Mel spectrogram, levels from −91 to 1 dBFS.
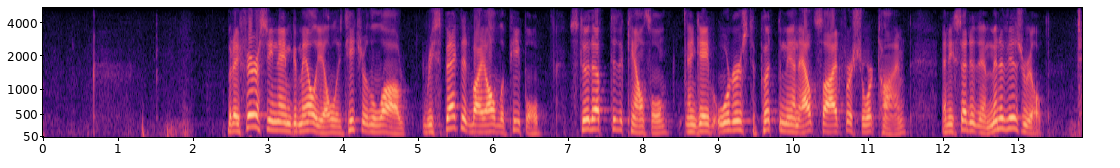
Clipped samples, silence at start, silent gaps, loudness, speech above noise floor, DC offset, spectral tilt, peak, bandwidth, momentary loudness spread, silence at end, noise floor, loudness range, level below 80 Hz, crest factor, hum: under 0.1%; 1.65 s; none; -18 LUFS; 37 dB; under 0.1%; -8.5 dB/octave; -2 dBFS; 5.4 kHz; 10 LU; 0 s; -55 dBFS; 3 LU; -58 dBFS; 16 dB; none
